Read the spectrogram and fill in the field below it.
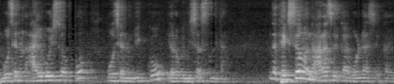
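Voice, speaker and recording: A man's voice: medium pitch, warm tone, recorded from a distance, slight background noise. Preaching man in an echoey church. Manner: asks the congregation questions, repeats key phrases for emphasis. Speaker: pastor. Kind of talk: sermon. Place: church sanctuary.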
